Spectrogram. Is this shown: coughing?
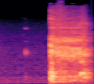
yes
